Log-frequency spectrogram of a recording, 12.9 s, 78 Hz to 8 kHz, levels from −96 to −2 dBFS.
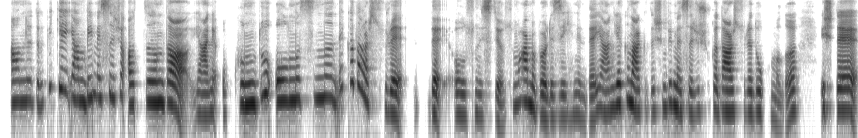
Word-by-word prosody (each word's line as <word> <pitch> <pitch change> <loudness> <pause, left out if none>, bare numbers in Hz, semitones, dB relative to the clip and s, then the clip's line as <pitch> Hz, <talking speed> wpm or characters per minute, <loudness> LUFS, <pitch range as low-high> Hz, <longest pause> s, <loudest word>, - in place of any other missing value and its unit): Anladım. 265 -2 -4
Peki, 425 -4 -2
yani, 280 -3 +1
bir 300 +2 -1
mesajı 300 0 -4
attığında, 250 +1 +4
yani, 180 +1 -2
okundu 245 - +3
olmasını 285 +2 +1
ne 425 - -7
kadar 450 - 0
sürede 260 - -1 0.2
olsun 175 0 -7
istiyorsun? 170 - -6
Var 270 0 +2
mı 225 -7 +1
böyle 165 -1 +1
zihninde? 165 -1 -8
Yani, 200 +5 -3
yakın 245 +2 +4
arkadaşın 200 -1 -1
bir 245 0 -4
mesajı 200 -3 -2
şu 205 - -15
kadar 200 -1 +4
sürede 195 -1 -7
okumalı, 185 +1 -5 0.3
işte, 210 -2 +3
230 Hz, 130 wpm, -25 LUFS, 190-270 Hz, 0.3 s, attığında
